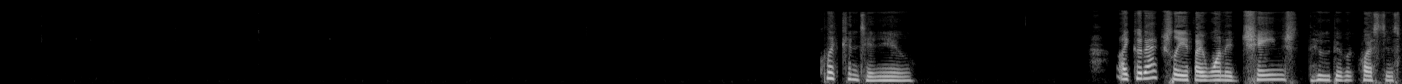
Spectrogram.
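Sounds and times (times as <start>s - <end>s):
computer keyboard clicks: 0.4s - 6.9s.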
